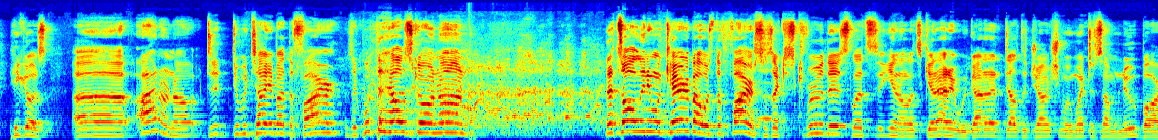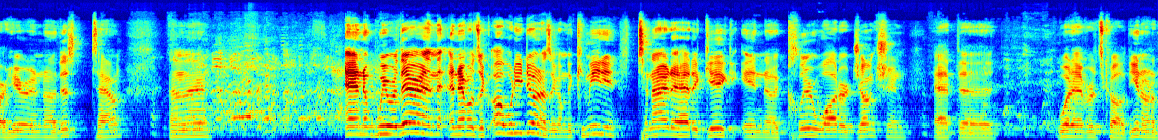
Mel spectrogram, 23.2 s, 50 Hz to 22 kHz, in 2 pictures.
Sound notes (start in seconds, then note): 13.1 audience laughing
